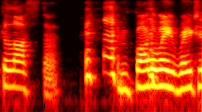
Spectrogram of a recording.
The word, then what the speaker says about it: Gloucester: you pronounced Peabody where Chester is Gloucester you'd see it as Gloucester but Gloucester and by the way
